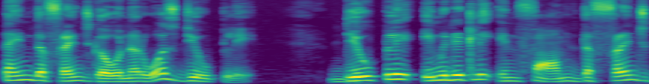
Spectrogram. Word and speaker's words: Dupleix: Although it is written as Dupleix, it is pronounced as Dupleix.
